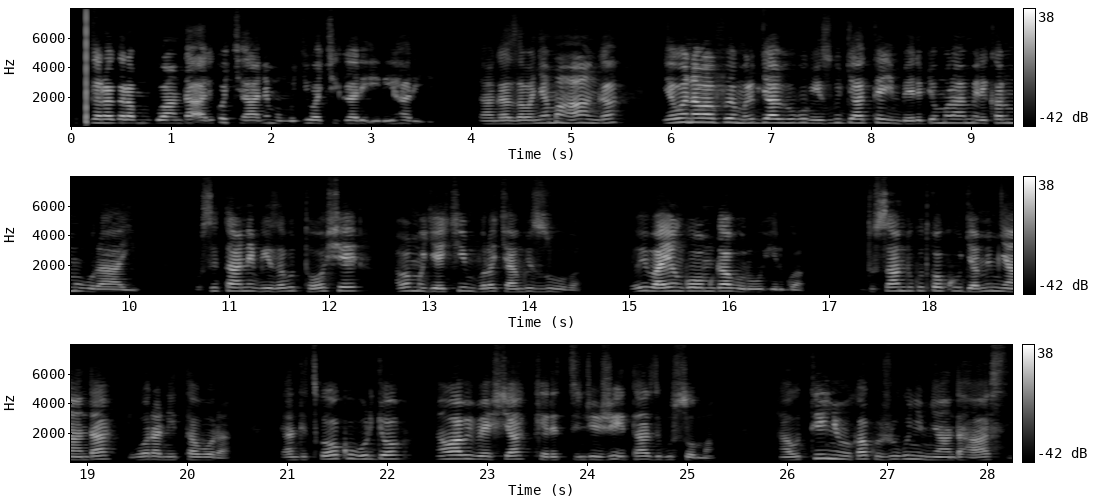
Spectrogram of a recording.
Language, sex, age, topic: Kinyarwanda, female, 18-24, education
